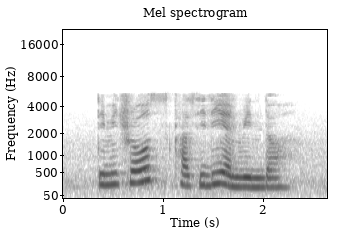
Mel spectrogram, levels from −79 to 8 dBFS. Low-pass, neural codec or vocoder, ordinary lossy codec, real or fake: 5.4 kHz; none; AAC, 24 kbps; real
